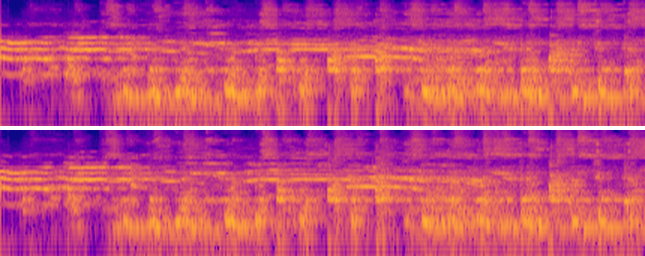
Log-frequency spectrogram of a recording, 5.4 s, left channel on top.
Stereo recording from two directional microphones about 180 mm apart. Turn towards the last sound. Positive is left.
turn(degrees=25)  # may be behind; listen again after turning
